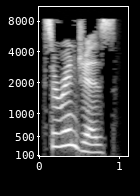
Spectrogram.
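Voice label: "syringes", British English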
